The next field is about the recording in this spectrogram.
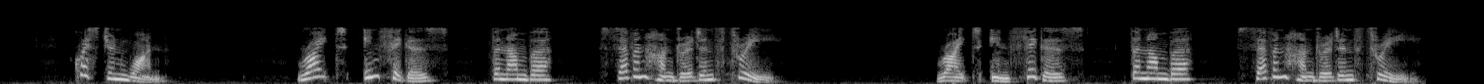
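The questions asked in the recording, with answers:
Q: Write in figures the number 703.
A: 703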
